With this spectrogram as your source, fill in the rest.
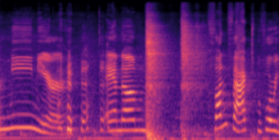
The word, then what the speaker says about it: Mimir: So it's, give me the pronunciation, the correct pronunciation. Mimir. Mimir.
